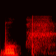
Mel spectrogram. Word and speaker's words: Meaux: Este Meaux se pronuncia Mou. Esto es francés. Así es el francés, un montón de letras para decir Mou.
